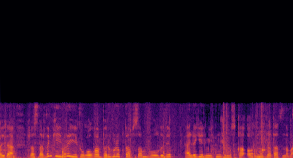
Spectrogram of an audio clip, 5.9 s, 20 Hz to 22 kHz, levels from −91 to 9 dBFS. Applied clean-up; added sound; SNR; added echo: none; Sliding door + Run; 11 dB; none.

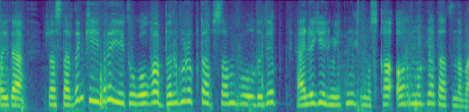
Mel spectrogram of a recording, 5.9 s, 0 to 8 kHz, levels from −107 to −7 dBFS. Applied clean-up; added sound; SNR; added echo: neural mask model RNNoise.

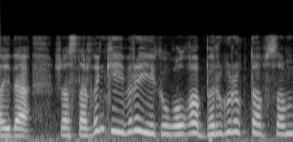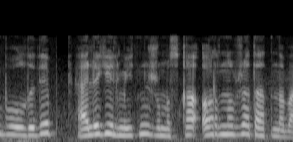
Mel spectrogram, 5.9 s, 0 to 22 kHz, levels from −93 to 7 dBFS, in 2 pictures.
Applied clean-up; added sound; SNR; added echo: none; none; none; none.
